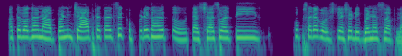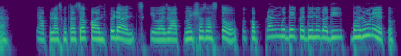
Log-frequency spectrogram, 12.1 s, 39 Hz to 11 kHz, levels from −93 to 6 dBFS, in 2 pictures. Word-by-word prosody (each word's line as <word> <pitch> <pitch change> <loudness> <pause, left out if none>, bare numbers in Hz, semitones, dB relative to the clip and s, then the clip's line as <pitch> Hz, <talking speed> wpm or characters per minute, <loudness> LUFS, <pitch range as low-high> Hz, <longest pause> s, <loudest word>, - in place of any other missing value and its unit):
आता 270 +2 +2
बघा 265 +1 +4
ना, 255 -3 +4
आपण 250 +5 +1
ज्या 240 -1 +4
प्रकारचे 270 +2 +1
कपडे 255 +3 -1
घालतो 270 -6 +1
त्याच्याचवरती 240 +2 +1 0.5
खूप 280 -2 -7
साऱ्या 275 0 +2
गोष्टी 240 -2 -1
अशा 235 +2 0
डिपेंड 220 0 +2
असतात 225 -1 0
आपल्या 200 -1 -4 0.5
की 230 - -15
आपला 210 +1 -2
स्वतःचा 215 +2 0
कॉन्फिडन्स 215 -2 +1
किंवा 205 -2 -1
जो 210 - 0
आत्मविश्वास 220 +4 -1
असतो 240 0 0 0.2
तो 240 - -13
कपड्यांमध्ये 275 +4 -2
कधी 265 0 +2
ना 265 0 +1
कधी 255 +1 0 0.2
भरून 270 +5 +2
येतो. 230 -9 0
245 Hz, 155 wpm, -25 LUFS, 215-265 Hz, 0.5 s, बघा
